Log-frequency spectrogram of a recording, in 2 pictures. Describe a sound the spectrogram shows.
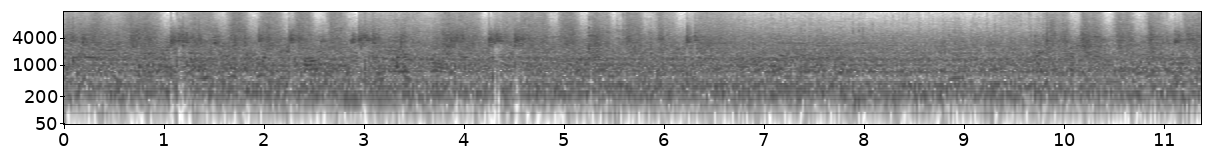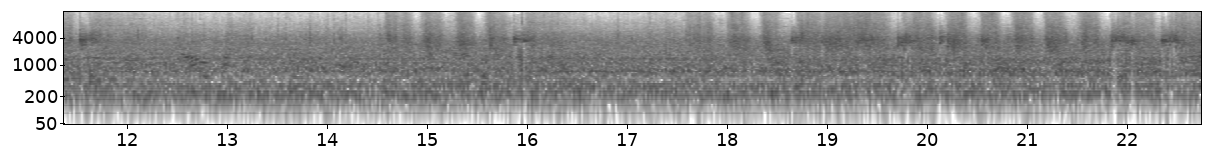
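A metal ladle scrapes and clinks rapidly against a wok.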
